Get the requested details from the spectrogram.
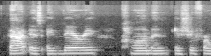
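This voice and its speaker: A woman speaks with a fairly low pitch. Her voice is somewhat breathy. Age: 60s. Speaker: registered nurse, health coach. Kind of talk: livestream interview. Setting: livestream video call.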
